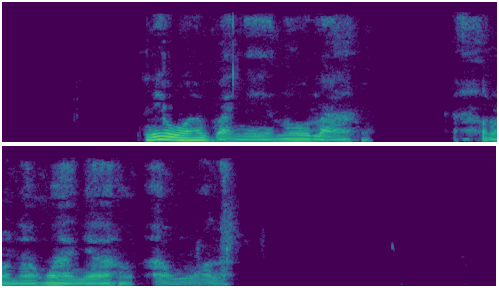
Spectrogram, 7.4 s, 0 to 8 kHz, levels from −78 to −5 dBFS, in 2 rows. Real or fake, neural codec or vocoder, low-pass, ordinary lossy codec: real; none; 7.2 kHz; AAC, 32 kbps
